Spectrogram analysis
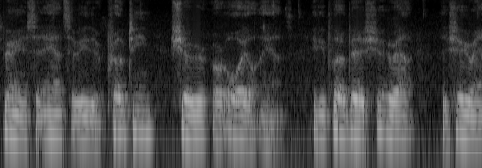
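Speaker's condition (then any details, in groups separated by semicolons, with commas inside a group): Parkinson's; progressing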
